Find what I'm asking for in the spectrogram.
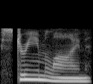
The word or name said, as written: streamline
